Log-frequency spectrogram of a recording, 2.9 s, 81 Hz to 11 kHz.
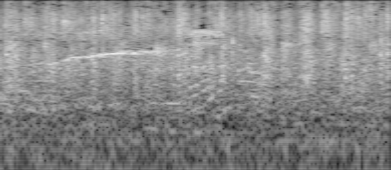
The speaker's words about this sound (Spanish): Aplausos en la Terminal 4 de Barajas ante la llegada de la onubense.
